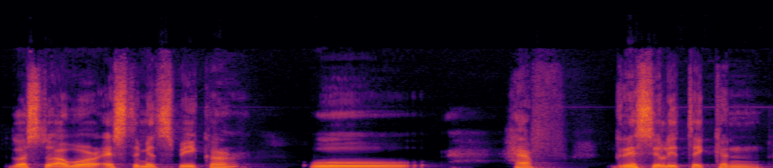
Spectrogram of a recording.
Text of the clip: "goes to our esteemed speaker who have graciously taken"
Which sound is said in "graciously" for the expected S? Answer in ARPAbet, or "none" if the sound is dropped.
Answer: none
